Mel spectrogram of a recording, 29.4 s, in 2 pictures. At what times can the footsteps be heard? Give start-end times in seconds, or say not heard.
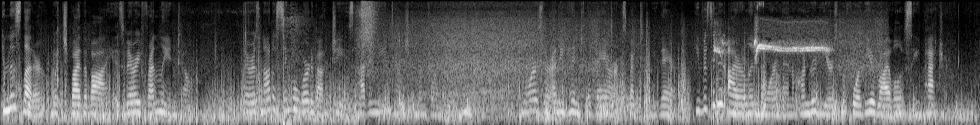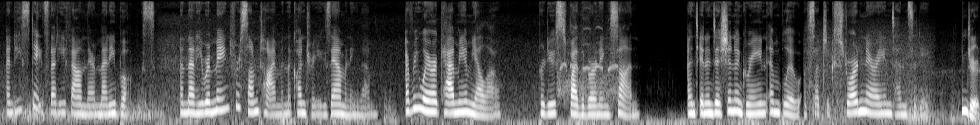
not heard.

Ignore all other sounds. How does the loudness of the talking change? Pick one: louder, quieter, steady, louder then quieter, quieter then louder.
louder.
